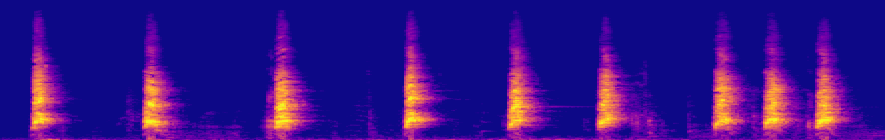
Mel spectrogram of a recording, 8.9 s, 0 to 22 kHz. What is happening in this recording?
My midsize dog barking. Recorded with Zoom H1.
Meu cachorro de médio porte latindo. Gravado com Zoom H1.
